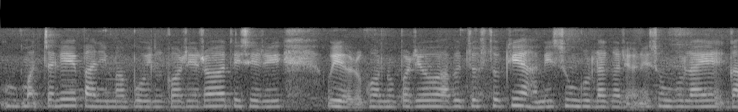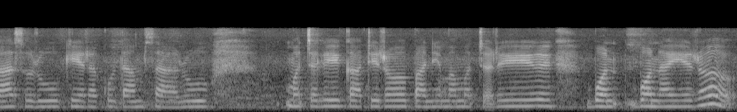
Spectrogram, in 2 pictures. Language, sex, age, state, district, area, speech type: Nepali, female, 18-30, West Bengal, Darjeeling, rural, spontaneous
